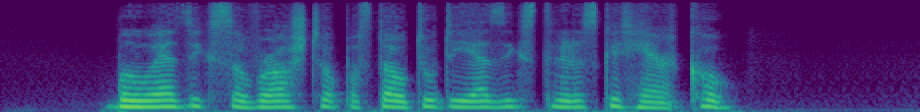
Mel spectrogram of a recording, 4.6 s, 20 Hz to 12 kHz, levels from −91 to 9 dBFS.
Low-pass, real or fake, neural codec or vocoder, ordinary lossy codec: 10.8 kHz; fake; codec, 16 kHz in and 24 kHz out, 0.4 kbps, LongCat-Audio-Codec, fine tuned four codebook decoder; none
